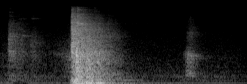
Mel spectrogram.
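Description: A door slamming shut: one loud bang about three quarters of a second in, dying away quickly, followed by a lighter knock near the end.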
